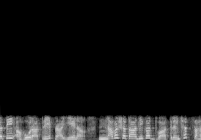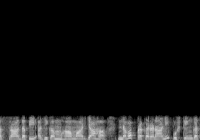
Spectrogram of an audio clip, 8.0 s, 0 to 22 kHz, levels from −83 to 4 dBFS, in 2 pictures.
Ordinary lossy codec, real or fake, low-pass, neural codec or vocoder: Opus, 16 kbps; real; 3.6 kHz; none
